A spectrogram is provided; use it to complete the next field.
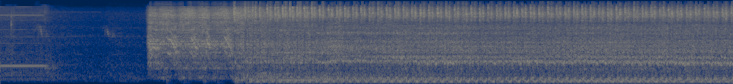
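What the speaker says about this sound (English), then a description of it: "So let's start up the Scout. Hear what Burt sounds like" An Indian Scout Sixty motorcycle on stock exhaust pipes cranks briefly, catches and settles into a loud, steady, close idle rumble.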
